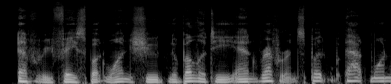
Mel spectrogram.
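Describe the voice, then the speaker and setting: Speaking at a fairly quick pace, a man with a medium-pitched, somewhat breathy voice has a dark, mellow tone, heard in a dry, close sound with no echo. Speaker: storyteller. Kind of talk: horror story reading.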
